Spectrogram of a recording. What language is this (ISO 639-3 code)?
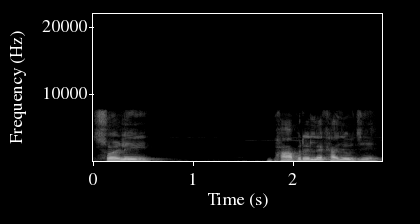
ori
